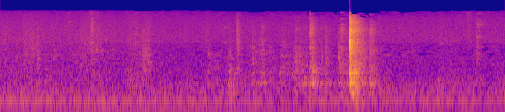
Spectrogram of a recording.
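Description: Razor blade scraping and prying at the plastic push rivets of a fan guard on a metal aquarium light fixture: faint scrapes and small clicks, with one sharp click about four seconds in, the loudest, as a rivet pops loose.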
